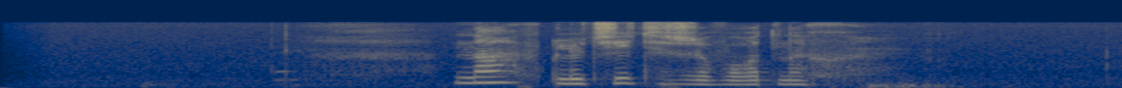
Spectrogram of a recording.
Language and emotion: Russian, sad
